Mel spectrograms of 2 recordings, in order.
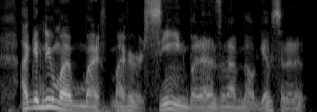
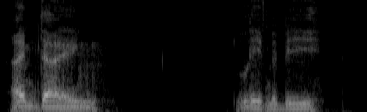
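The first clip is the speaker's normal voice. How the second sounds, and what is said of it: Put-on Scottish accent. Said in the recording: “it's going to give us a Scottish accent. That's probably pretty good.”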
